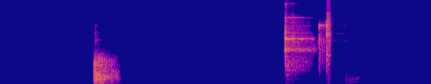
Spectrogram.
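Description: Glass jars are set down on a table with sharp knocks.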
